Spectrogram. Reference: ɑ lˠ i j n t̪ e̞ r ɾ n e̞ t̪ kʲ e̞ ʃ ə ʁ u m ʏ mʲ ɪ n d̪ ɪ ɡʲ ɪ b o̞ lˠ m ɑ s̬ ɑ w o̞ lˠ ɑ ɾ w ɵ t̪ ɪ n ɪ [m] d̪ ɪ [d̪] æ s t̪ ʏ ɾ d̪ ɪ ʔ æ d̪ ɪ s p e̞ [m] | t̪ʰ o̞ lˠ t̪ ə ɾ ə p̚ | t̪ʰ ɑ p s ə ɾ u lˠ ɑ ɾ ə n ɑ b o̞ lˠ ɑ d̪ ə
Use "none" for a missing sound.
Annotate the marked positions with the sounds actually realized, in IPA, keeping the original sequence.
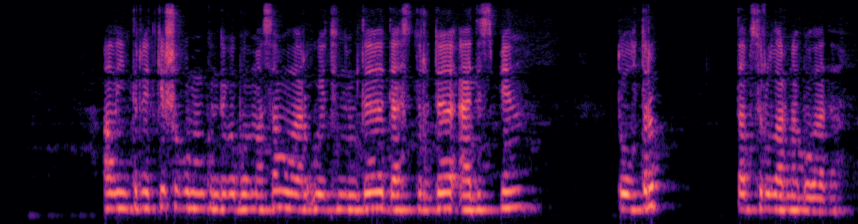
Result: m, d̪, n

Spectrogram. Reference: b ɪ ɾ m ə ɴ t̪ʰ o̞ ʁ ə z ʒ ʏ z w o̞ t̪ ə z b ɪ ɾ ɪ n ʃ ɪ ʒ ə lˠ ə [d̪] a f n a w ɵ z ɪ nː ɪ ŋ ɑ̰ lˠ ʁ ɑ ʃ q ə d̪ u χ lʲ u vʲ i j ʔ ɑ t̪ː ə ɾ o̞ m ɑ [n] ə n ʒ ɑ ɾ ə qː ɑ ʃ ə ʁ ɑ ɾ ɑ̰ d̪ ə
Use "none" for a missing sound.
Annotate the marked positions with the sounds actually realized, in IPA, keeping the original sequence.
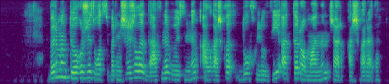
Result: d̪, n

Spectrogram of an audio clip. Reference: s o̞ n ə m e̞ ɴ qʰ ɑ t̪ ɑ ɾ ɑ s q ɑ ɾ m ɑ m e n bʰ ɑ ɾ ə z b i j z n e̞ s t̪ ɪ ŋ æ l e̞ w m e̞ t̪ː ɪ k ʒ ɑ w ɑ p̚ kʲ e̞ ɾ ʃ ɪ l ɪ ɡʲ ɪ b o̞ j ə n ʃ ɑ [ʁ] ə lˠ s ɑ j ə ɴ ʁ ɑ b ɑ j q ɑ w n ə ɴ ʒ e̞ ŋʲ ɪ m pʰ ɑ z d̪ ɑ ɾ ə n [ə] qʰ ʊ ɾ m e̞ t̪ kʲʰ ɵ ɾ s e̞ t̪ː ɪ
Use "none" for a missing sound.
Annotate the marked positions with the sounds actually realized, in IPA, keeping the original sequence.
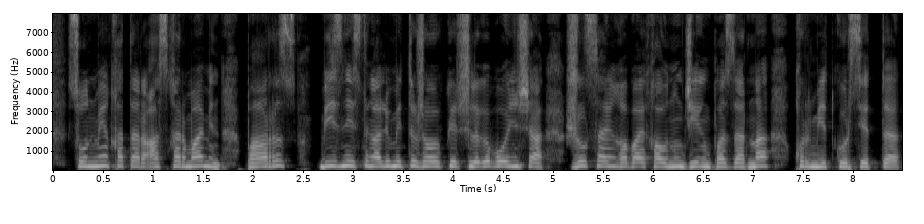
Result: ʒ, ɑ

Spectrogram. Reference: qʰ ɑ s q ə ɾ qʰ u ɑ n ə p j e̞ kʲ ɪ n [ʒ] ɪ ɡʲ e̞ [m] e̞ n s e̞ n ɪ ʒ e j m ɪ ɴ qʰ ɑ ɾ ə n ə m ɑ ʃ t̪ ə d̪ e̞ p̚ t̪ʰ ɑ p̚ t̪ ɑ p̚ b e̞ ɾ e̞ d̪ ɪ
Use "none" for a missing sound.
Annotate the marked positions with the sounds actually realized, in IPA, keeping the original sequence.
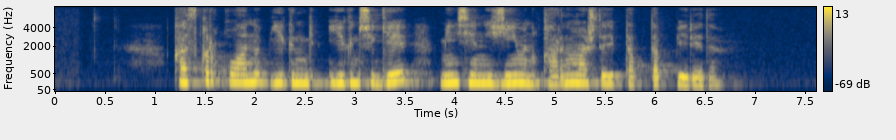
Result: ʃ, m

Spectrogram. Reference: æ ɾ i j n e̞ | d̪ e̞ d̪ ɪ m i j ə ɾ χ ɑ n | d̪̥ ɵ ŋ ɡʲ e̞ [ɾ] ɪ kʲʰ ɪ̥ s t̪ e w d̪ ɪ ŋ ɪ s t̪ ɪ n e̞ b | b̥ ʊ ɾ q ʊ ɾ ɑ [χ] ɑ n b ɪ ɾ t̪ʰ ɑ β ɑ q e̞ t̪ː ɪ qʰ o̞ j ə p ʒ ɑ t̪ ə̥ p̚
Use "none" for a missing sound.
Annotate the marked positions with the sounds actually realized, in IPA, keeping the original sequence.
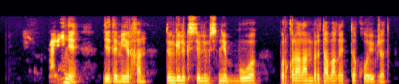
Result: l, ʁ

